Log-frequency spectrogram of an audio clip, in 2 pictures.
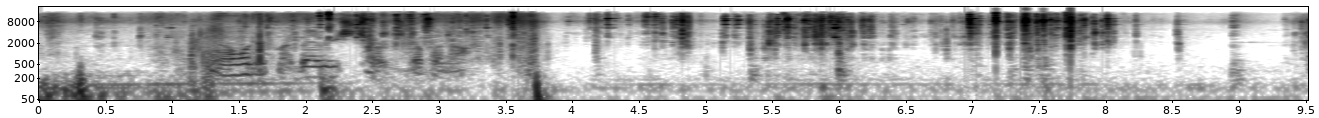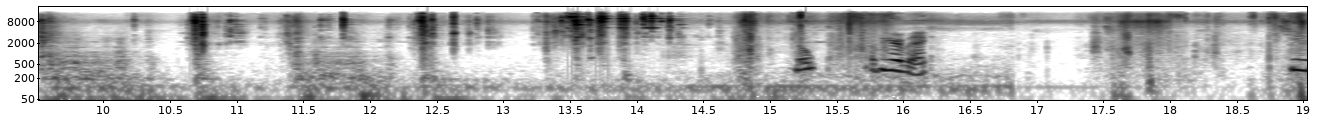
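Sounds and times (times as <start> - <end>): keys jangling on a key ring: 0.4 - 3.5, 4.1 - 8.3, 12.3 - 14.7.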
